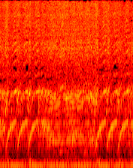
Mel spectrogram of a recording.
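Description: Electronic dance music played at high volume through a large outdoor DJ sound system. It has heavy bass and a fast, siren-like synth sweep that rises and falls about six times a second, breaking off briefly about a second in.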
